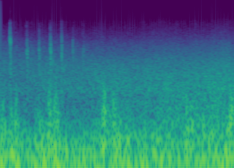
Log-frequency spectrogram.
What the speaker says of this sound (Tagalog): Mahangin pa, no?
